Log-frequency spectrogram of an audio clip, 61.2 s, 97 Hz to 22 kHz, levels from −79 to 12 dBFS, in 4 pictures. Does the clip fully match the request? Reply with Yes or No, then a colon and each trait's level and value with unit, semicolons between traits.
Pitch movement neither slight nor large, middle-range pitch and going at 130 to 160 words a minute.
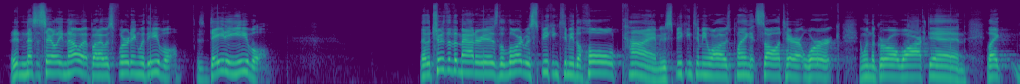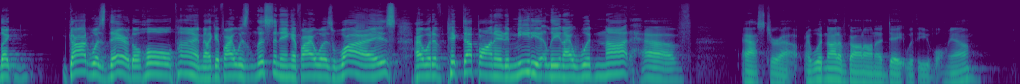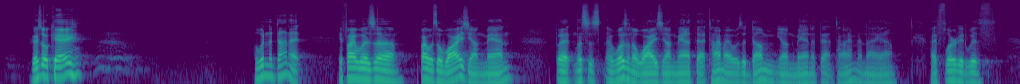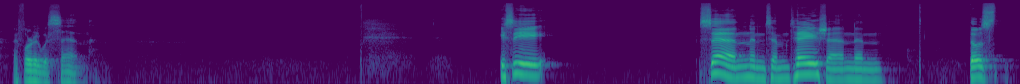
No: wide, 7.9 semitones; medium, 155 Hz; average, 145 wpm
